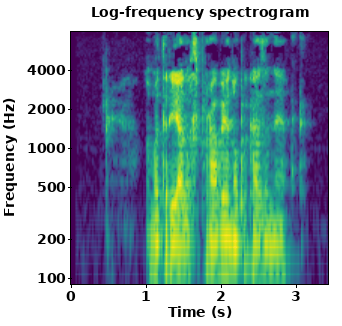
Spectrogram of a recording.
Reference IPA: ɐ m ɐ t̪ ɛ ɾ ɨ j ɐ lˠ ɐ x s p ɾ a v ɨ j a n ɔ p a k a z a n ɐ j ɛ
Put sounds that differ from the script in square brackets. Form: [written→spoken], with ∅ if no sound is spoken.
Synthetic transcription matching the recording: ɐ m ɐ t̪ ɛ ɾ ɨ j [ɐ→a] lˠ ɐ x s p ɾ a v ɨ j a n ɔ p a k a z [a→ɐ] n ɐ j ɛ

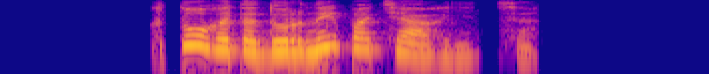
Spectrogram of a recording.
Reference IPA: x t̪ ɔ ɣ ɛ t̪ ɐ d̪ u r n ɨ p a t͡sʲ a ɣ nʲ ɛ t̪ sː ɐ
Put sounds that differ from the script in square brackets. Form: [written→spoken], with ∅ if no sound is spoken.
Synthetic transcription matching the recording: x t̪ ɔ ɣ ɛ t̪ ɐ d̪ u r n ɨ p a t͡sʲ a ɣ nʲ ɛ t̪ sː ɐ

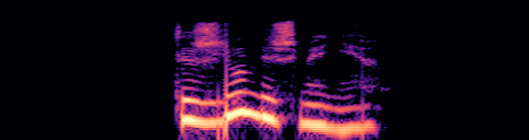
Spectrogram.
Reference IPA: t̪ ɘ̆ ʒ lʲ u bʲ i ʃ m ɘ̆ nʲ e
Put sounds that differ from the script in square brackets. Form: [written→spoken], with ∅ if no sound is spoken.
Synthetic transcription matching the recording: t̪ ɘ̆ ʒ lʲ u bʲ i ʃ m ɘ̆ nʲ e

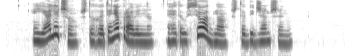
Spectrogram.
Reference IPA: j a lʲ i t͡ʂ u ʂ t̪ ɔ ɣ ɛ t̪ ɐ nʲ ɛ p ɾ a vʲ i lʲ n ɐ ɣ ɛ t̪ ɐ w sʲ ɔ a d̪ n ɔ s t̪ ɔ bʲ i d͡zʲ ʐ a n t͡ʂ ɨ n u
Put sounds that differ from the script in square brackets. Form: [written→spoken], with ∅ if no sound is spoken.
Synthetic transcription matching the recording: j a lʲ i t͡ʂ u ʂ t̪ ɔ ɣ ɛ t̪ ɐ nʲ ɛ p ɾ a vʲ i lʲ n ɐ ɣ ɛ t̪ ɐ w sʲ ɔ a d̪ n ɔ [s→ʂ] t̪ ɔ bʲ i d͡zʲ ʐ a n t͡ʂ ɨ n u

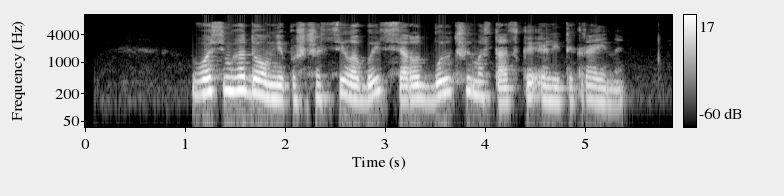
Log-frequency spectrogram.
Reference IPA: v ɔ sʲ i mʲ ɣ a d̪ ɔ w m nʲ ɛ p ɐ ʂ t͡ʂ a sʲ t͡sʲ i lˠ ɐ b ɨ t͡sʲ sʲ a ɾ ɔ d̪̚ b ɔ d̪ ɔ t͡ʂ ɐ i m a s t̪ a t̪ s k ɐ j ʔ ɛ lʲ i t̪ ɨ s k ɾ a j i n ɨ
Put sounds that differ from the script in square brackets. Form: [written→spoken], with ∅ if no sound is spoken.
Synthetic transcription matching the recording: v ɔ sʲ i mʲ ɣ a d̪ ɔ w m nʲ ɛ p ɐ ʂ t͡ʂ a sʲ t͡sʲ i lˠ ɐ b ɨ t͡sʲ sʲ a ɾ ɔ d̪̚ b [ɔ→u] d̪ [ɔ→u] t͡ʂ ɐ [i→j] m a s t̪ a t̪ s k ɐ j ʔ ɛ lʲ i t̪ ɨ [s→∅] k ɾ a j i n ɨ

